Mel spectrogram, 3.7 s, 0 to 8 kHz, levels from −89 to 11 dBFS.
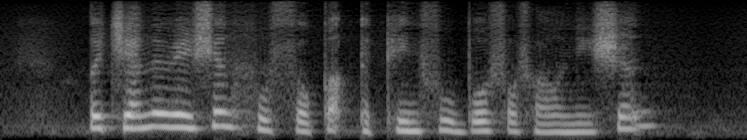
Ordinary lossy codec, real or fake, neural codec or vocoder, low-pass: none; fake; codec, 16 kHz, 0.5 kbps, FunCodec, trained on Chinese and English, 25 frames a second; none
